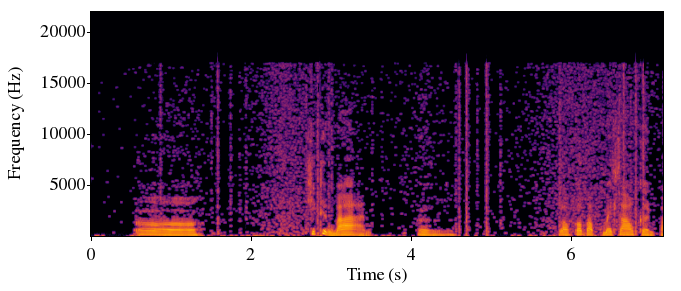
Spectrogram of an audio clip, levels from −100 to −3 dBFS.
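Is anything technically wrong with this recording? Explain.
Yes. The speech suffers from overdone noise removal, and it lasts the whole clip. A noise reduction stage was pushed too hard on a noisy source. It drives individual frequency bands down or off whenever they sit near its noise estimate. Quiet parts of the voice fall below that line and vanish with the noise. The background drops and breaks up into twinkling specks.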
